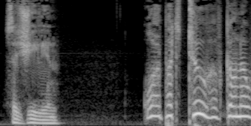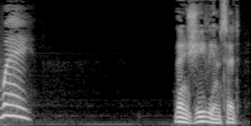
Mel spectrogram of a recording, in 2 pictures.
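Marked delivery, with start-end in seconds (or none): 1.9-3.8 put-on high girlish voice, hushed news; a young girl passing on a secret; girl's voice. A narrator's reading. Girl reporting to the prisoner at night, high girlish voice.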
